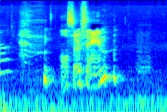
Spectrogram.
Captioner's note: laughs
